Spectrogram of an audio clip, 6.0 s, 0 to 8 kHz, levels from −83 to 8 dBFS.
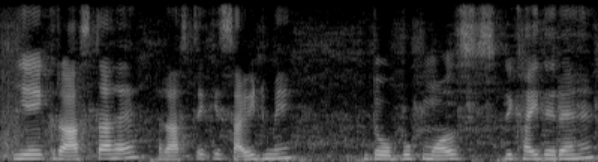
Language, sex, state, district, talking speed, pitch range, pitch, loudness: Hindi, female, Chhattisgarh, Sukma, 150 wpm, 180-205 Hz, 195 Hz, -29 LUFS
